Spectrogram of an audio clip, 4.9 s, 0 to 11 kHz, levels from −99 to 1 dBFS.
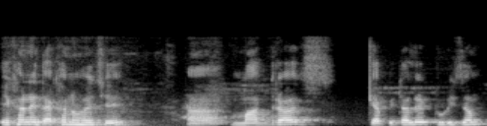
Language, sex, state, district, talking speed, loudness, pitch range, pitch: Bengali, male, West Bengal, North 24 Parganas, 110 wpm, -15 LUFS, 160-190 Hz, 175 Hz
